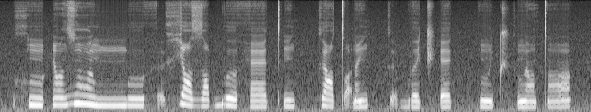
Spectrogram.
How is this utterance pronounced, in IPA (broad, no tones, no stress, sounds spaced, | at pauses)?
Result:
x ũ ʔ ĩ zˤ ũ mː u h ə̰ x i zˤ i b ʊ h æ tʼ ĩ kː ə tˤ ə̰ ɾ ĩ kː ə̰ b ə t͡ʃʼ ɛ kː ũ t͡ʃʼ ũ tˤ ɑ̃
